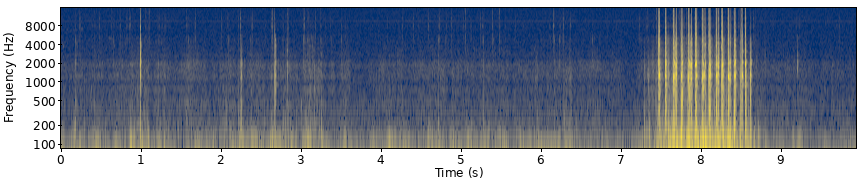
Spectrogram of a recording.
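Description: Camera rattling in its harness mount on a running dog: a few light knocks, then a loud, rapid clatter lasting just over a second, about seven seconds in.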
